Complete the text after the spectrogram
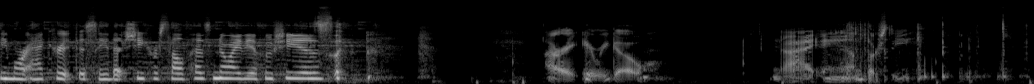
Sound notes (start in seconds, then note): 3.6 laughs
